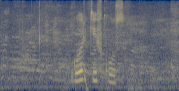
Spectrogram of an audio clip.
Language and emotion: Russian, neutral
